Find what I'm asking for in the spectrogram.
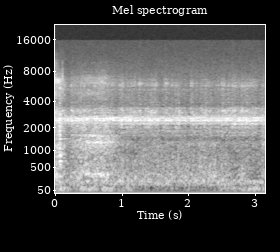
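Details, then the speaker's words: HP 3456A voltmeter at power-on, before teardown: a faint, high-pitched, steady buzzing chirp over a quiet room; traced to an open power supply filter capacitor. "then I came home and this was making a buzzing chirping sound which is done once before though that went away so I didn't worry about it too much"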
